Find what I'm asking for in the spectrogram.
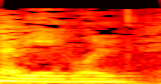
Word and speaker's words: available: no te available se pronuncia, ¿verdad? Sí, pone available, pero es available. Sí,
